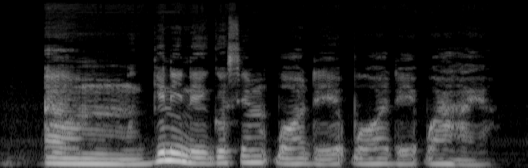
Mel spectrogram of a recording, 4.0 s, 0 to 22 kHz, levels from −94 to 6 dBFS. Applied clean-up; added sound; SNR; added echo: none; none; none; none.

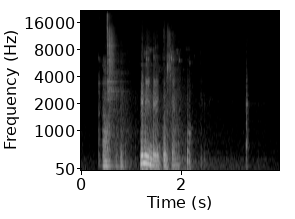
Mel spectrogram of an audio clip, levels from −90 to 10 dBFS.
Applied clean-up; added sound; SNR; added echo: neural mask model RNNoise.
